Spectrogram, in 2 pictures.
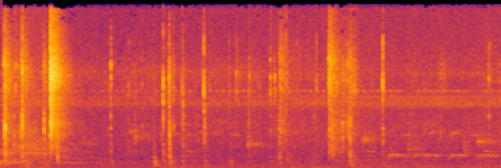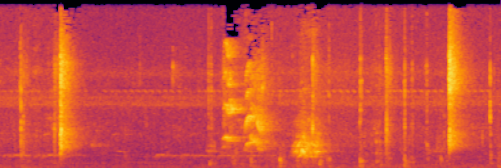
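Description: Birds giving short chirps and squawks among scattered sharp clicks. A faint held tone runs from about four seconds in, and a quick cluster of chirps comes about seven to eight seconds in.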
